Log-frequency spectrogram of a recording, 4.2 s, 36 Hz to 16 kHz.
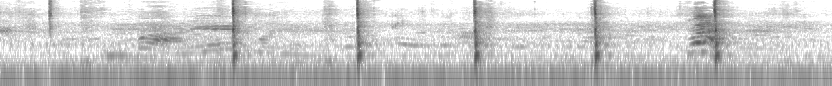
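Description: A heavy cleaver chopping fish on a wooden chopping block. There are five sharp chops, about one every 0.6 s, starting about a second in.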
